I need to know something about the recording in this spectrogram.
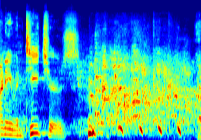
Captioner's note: laughter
